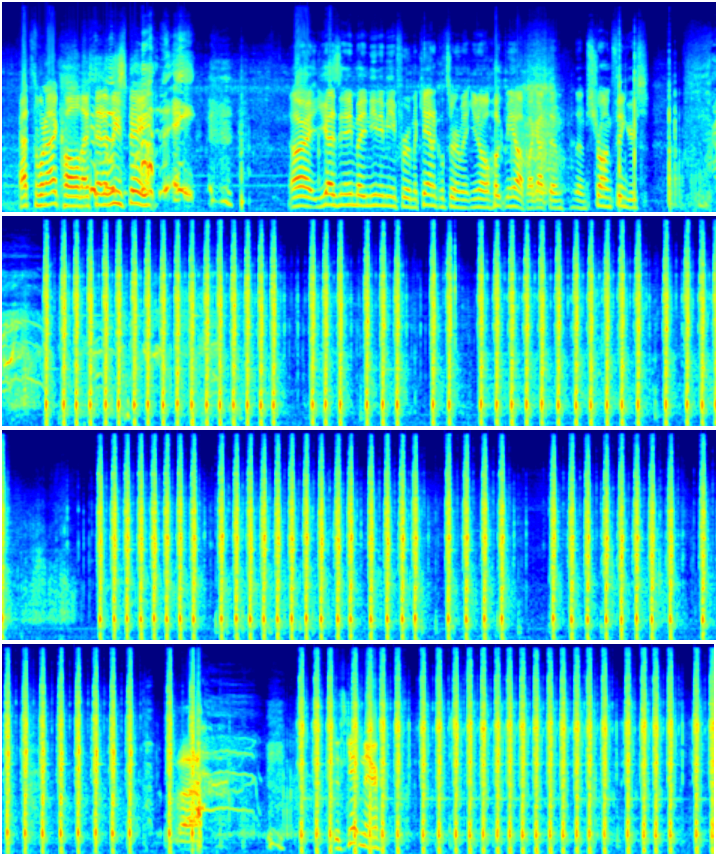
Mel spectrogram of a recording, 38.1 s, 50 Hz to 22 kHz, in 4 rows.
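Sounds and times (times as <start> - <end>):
paintball marker firing shots: 10.1 - 19.2, 20.3 - 31.1, 32.4 - 38.0.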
